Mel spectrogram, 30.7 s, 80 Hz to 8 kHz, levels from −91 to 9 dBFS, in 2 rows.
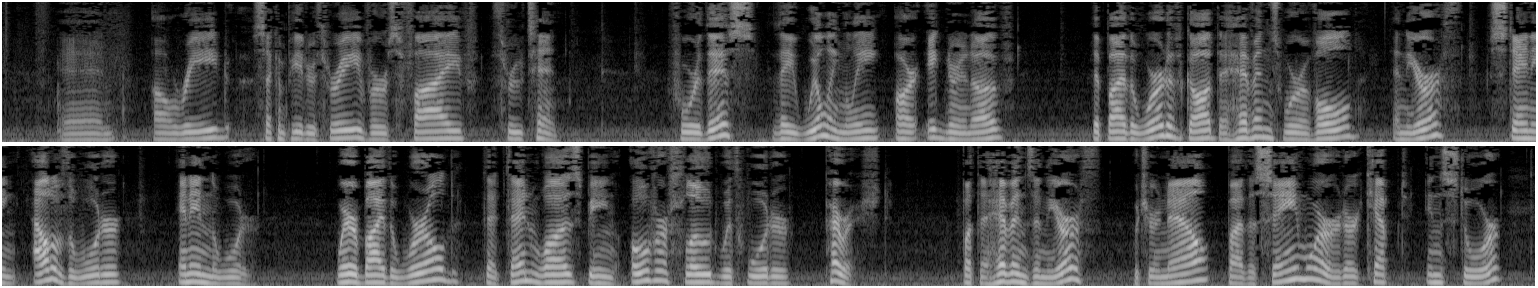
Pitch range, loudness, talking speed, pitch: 140-165 Hz, -23 LUFS, 135 wpm, 150 Hz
